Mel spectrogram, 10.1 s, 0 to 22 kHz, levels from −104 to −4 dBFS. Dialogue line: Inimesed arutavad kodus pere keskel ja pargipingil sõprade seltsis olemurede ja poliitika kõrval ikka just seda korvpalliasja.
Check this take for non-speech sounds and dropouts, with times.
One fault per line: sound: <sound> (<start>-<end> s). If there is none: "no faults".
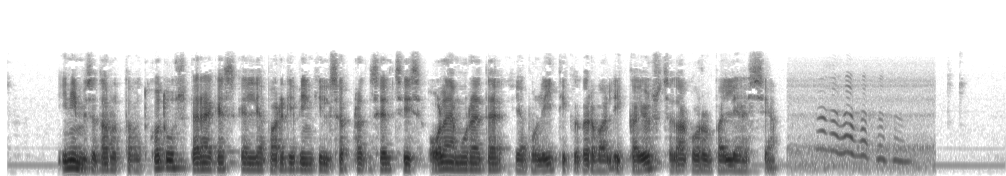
sound: laugh (8.1-9.2 s)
